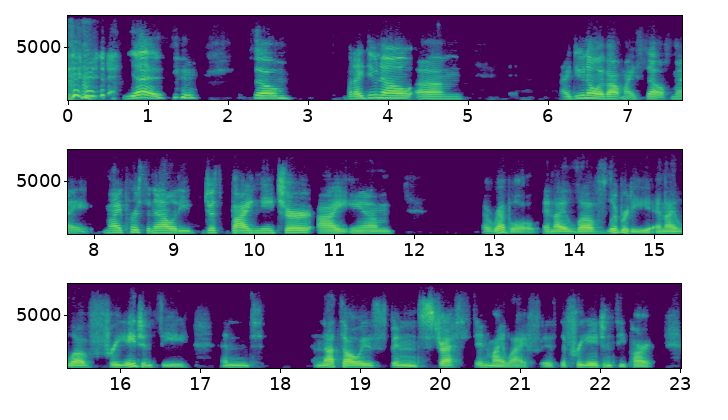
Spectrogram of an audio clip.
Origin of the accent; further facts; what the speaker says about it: Indiana, United States; now in Utah, United States; I moved to Utah in 2004, and I've been here ever since. So that's a little bit about me. Growing up in Indiana, my family, we did not really speak about politics.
